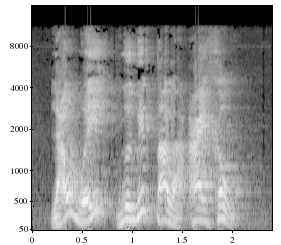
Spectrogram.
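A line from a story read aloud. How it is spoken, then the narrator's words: Cold shout. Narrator (Vietnamese): Chí Tôn lãnh đạm quát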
